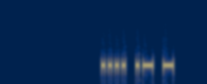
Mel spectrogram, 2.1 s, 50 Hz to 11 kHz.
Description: Morse code, heard as a keyed tone, about 33 wpm, 700 Hz. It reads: HAT
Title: Three Letter Words - 35wpm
